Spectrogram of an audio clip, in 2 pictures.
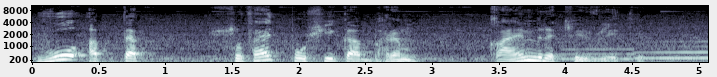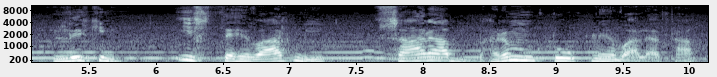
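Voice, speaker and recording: A man reading short stories aloud as a storyteller, with measured, deliberate phrasing and pauses. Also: fairly high pitch, very animated. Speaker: storyteller and channel host. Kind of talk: dramatic Urdu short story narration. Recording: music bed under the voice. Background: background music.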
